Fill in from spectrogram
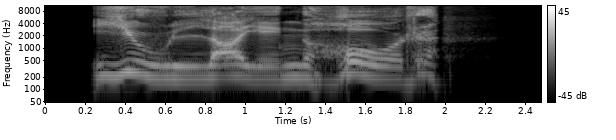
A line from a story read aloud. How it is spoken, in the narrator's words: He spat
